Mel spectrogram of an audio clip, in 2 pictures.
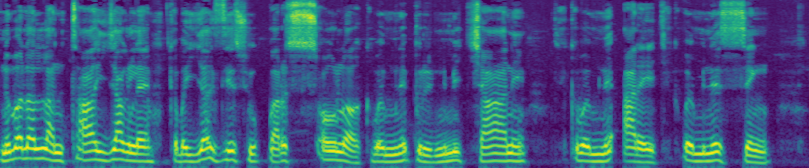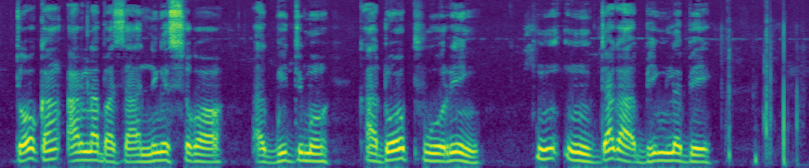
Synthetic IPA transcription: nʊ˦ba˦la˦la˨ntʰaː˦ja˦ɣlɛ˦ka˨ba˨ja˦ɡzi˦e˦su˨k͡pa˨ɾɪ˦sɔ˦lɔ˨ka˨ba˨mi˨˦ne˦pi˨ɾɪ˨ni˦mi˦t͡ʃaː˦nɪ˦ | t͡ʃɛ̥˦ka˨ba˨mi˨nɛ˦ʔa˨ɾɪ˨t͡ʃɛ̥˦kḁ˨ba˨mi˨ne˦z̥ɪ˨ŋ | dɔː˦ka˦ŋa˨ɾɪ˦la˦ba˨zaː˨nɪ˦ŋɛ˦sʊ˦ɡɔ˦ | a̰˨ɡ͡bi˦di˦mo˦ | ka˨dɔː˦pʰu˨o˨ɾɪ˦˨ŋ˦˨ | da˦ɡa˨bi˦ŋla˦be˦

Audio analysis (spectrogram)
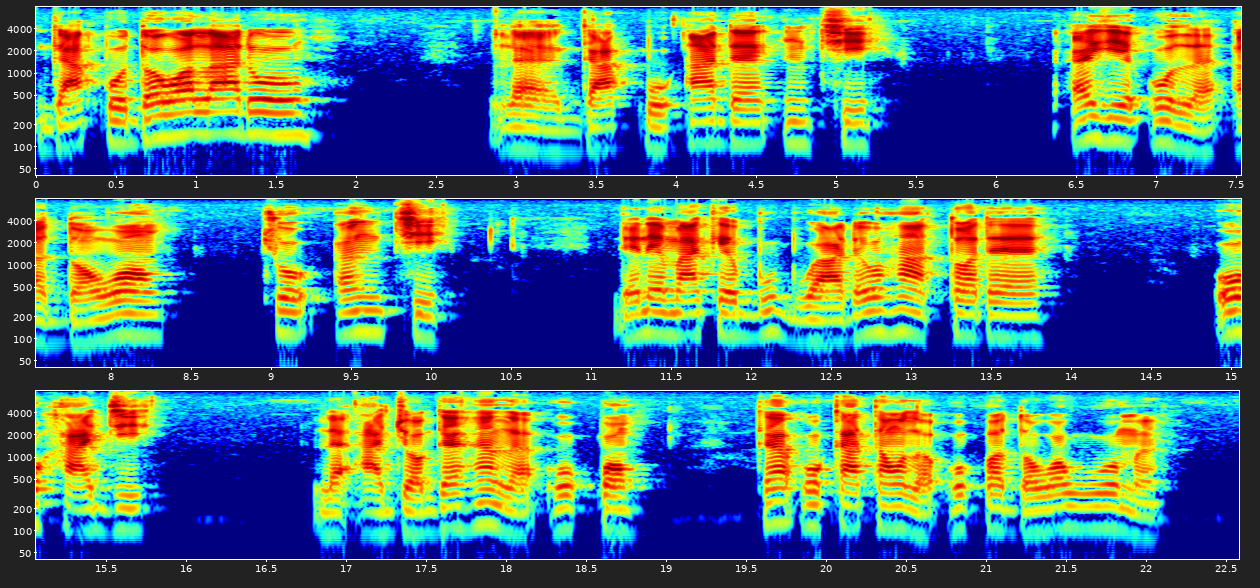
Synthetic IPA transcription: ɡa˨k͡po˨d̪ɔ˦wɔ˦la˦ɖə˦wo˦ | lə˨ɡa˨k͡po˨ʔa˨ɖə˦ŋũ˦t͡ɕi˦ | e˦je˦wo˦lə˨ə˨d̪ɔ̃˨wɔ̃˦m | t͡ʃo˦ə˦ŋũ˦t͡ɕi˦ | ɖɛ˨nɛ̃˦m˦ã˦kɛ˦bu˦bu˨a˨ɖə˦wo˦ɦã˦t̪ɔ˦ɖə˦ | wʔo˦xa˨d͡ʑi˦ | lə˨ʔa˨d͡ʒɔ˨ɡə˦ɦã˦lə̰˨wo˦k͡pɔ˦ | kə˦wʔo˦ka˦t̪ã˦wo˦lə̰˨wo˦ɸə˦d̪ɔ̃˨wɔ˦wu˦wo˦mə̰˨

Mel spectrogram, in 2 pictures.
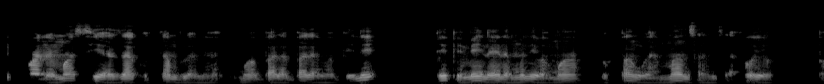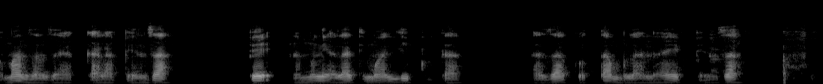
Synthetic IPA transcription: mwa˦n˨a˨mwa˦si˦a˨za˦ko˨ta˦mbo˨la˨na˨mwa˦ba˨la˨ba˦la˨ja˨ma˨be˨le˦ | pe˦pɛ˨mbɛ˦li˦na˨e˦na˨mɔ˦ni˦ba˨mwa˦lo˨pa˦ŋɡo˨ja˨ma˦nza˨nza˨ʔo˦jo˦ | b̥a˨ma˦nza˨nza˨ja˨ka˨la˨pe˨nza˦ | pe˦na˨mɔ˦ni˦a˨la˦ti˦mwa˦li˦pu˨ta˨ | a̰˨za˦ko̰˨ta˦mbo˨la˨na˨je˦pe˨nza˦

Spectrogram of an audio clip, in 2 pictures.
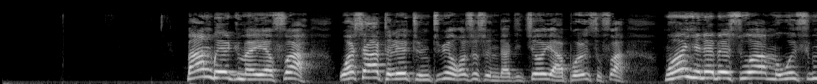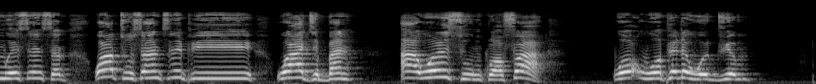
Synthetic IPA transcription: bã˦ŋ͡m̩˦ɡ͡bɛ˦˨d͡ʑᶣu˨mã˨jɛ˨fa˦a˨ | wɔ˦ɕa˦a˦˨ta˨ɾe˦tʰũ˨n˨tũ˦m̃˦ɛ˨hɔ˦s̬ʊ˦sʊ̃˨n̩˨da˨tɪ˨t͡ɕʰɛ˦ɔ˦jɛ˨a˨pɔ˨ɾi˦sʊ˨fa˦˨ | hɔ̃˨˦hɛ̃˨nã˦bɛ˦su˦a˦mã˨wɔ˦fĩ˦m˦wɔ˦æ˦sɛ̃˦n̩˦sã˦nwɔ˦a˦tʰʊ˨sã˦n˦tʰɪ˦nɪ̃˦pi˦ | wɔ˦a˦d͡ʑɪ˨bã˦n | a˨wɔ˦ɾi˦sʊ˨ŋ̩˨kʰʊ˨ɾɔ˨fa˦˨˦ | wɔ˦pʰɛ˦dɛ˦˨wɔ˨du˦e˦m

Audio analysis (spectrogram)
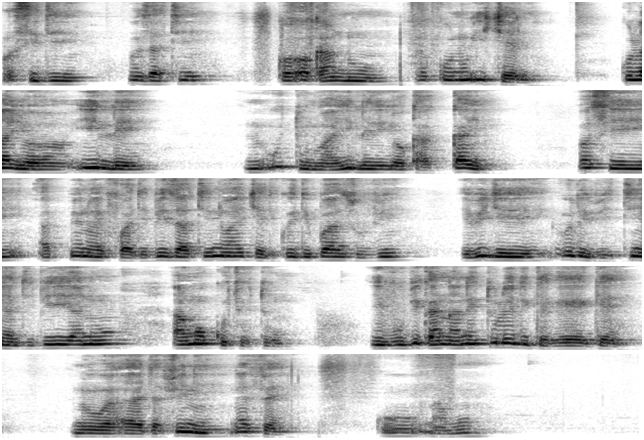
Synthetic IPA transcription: ɔ̰˦si˧di˧ | o˦za˧ti˦ | kɔ˦ɔ˦ka˨˦nu˧ɛ˦ko˦nu˦i˦t͡ʃɛ˨l | ko˦la˦jɔ˧i˦le˧ | n˦u˦tu˨nu˨a˨ji˦le˧jɔ˧ka˨ka˦i˧˨ | ɔ˦si˧a˨˦ɔ˦nɔ˧i˨fu˨a˨di˨bi˦za˧ti˦nu˦a˧i˦t͡ʃɛ˨di˨ko˦i˦di˧ɡ͡ba˦zu˧vi˦ | e˨vi˦d͡ʒe˧o˦li˨vi˨ti˦ɲa˧di˨bi˦a˧nu˦ | a˧mɔ˦ko˨t͡ʃo˨tu˨ | i˨vu˨vi˦ka˨˦na˧˨ne˦tu˦le˦li˨ɡɛ˨ɡɛ˨ɡɛ˨ɡɛ˨ | no˨a˨d͡ʒa˨fi˦ni˧nɛ˦fɛ˨ | kṵ˦na˨mu˦

